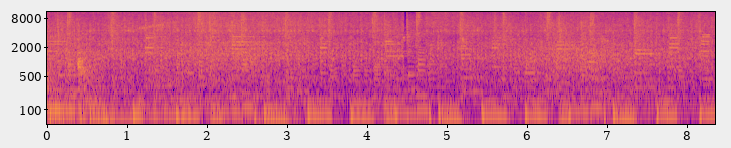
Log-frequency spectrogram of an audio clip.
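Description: Background music with a steady, pulsing bass beat.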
